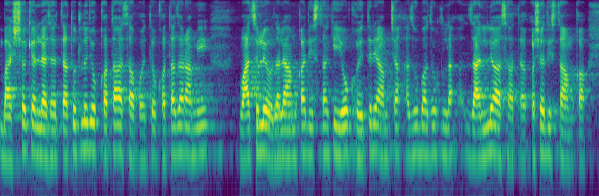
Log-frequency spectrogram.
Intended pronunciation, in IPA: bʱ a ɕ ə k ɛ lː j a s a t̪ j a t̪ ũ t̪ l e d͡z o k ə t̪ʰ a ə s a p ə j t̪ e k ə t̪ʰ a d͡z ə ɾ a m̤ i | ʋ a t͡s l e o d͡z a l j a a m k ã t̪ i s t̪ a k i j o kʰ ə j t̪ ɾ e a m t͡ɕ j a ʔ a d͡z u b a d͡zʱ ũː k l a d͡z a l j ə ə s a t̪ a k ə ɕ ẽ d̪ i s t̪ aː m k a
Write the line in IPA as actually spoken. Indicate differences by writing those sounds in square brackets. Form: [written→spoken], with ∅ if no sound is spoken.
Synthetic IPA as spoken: bʱ a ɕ ə k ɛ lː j a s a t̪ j a t̪ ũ t̪ l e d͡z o k ə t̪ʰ a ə s a p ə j t̪ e k ə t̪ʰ a d͡z ə ɾ a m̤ i | ʋ a t͡s l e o d͡z a l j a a m k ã [t̪→d̪] i s t̪ a k i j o kʰ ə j t̪ ɾ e a m t͡ɕ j a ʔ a d͡z u b a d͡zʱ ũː k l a d͡z a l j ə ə s a t̪ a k ə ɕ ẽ d̪ i s t̪ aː m k a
